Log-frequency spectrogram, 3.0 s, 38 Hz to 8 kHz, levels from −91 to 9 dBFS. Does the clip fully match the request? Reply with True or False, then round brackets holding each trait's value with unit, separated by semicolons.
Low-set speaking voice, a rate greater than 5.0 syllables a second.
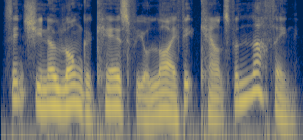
True (130 Hz; 5.5 syllables/s)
